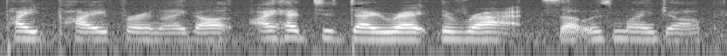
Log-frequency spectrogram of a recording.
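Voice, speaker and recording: A woman from Shetland hosting a podcast interview, chatty and self-deprecating, with a naturally squeaky voice and frequent laughter. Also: level tone, moderate pace, a little hiss or hum. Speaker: podcast host. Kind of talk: casual conversational interview.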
